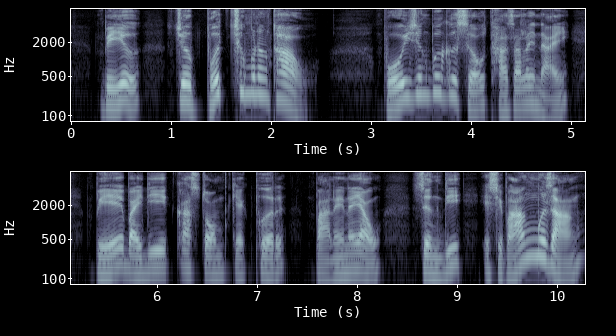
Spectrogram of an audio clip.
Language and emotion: Bodo, surprised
